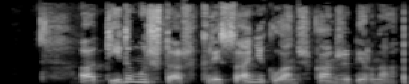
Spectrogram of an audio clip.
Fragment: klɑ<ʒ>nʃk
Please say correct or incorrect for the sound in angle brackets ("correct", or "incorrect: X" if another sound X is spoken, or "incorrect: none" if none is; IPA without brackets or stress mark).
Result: incorrect: none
